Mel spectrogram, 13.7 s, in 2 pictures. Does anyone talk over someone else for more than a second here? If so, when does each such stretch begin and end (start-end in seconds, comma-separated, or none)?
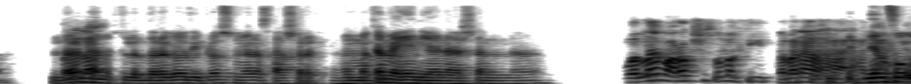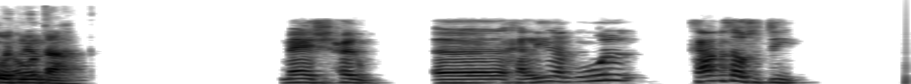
6.1-7.4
